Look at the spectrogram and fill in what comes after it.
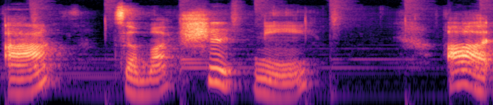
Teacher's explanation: ah in the second rising tone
